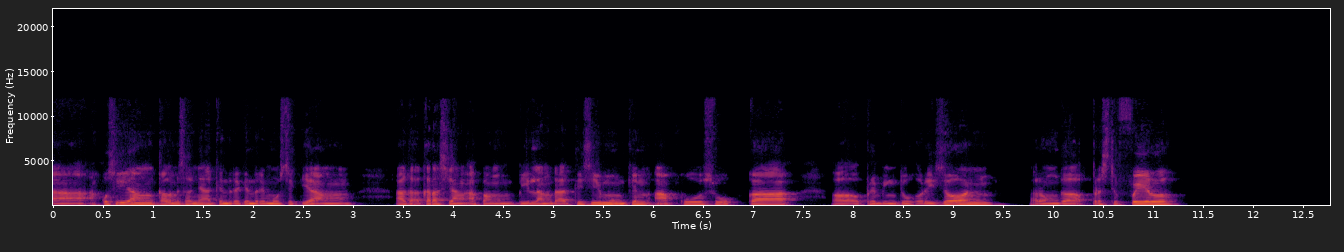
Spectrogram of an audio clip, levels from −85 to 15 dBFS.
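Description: At 1.41 to 1.51 s, 2.89 to 2.91 s, 4.17 to 4.23 s and 8.11 to 8.13 s, the speech briefly turns rough and grainy without any gap. Each is a lost packet rebuilt from error correction: the following packet carried a low-bitrate duplicate, which the decoder played in place of the missing audio. The 60 ms stretch fits three separate 20 ms packets, the 40 ms one two, and the others one each.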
